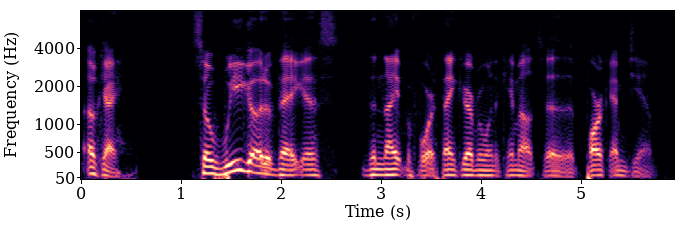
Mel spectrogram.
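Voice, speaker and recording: A man's voice: sits low, moderate pace, vocal fry, no room sound, studio quality. A young adult man co-hosting a podcast, telling rambling stories in casual chat, swearing and acting out what people said. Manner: rambling storyteller, swears, acts out quotes. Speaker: podcast co-host.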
